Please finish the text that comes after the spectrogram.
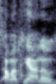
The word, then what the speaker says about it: Amapiano: Amapiano.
